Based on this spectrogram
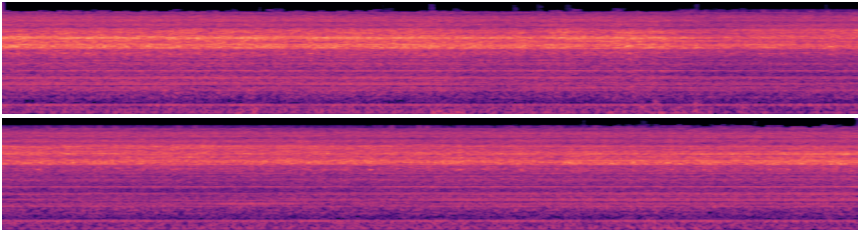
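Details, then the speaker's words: Lennox heat pump outdoor unit, homeowner's noise complaint: loud constant droning hum with a rough, gravelly undertone and fan rush. Technician unsure whether compressor valves are bad; suspects the reversing valve as the noise source. "I don't know if that's bad valves in the compressor, or are we stabilized? I don't know. Doesn't sound good."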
